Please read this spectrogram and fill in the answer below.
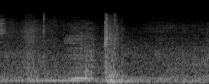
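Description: Someone climbing into a car's back seat through the open rear door, with one sharp knock about a second in over a steady low hum.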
